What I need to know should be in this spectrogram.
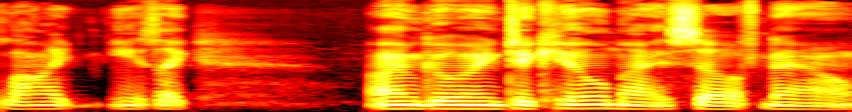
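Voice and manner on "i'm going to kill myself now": put-on deadpan comedian delivery. Retelling a comedian's scene with a gun on a payphone, deadpan like Steven Wright. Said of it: "he has a really deadpan sense of humor".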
